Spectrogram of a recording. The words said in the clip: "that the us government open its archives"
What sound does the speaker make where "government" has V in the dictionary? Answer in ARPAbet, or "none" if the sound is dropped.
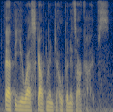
V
